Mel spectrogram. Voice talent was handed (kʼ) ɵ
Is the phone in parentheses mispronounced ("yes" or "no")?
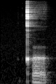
no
